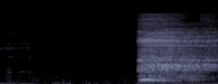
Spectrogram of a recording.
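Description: A man's heavy sigh: one long breathy exhale starting about a second and a half in, running straight into his next words.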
